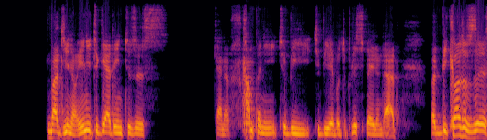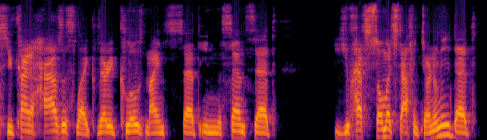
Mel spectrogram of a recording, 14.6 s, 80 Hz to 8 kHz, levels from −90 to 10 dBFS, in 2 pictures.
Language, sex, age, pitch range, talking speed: English, male, 20-39, 110-135 Hz, 185 wpm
